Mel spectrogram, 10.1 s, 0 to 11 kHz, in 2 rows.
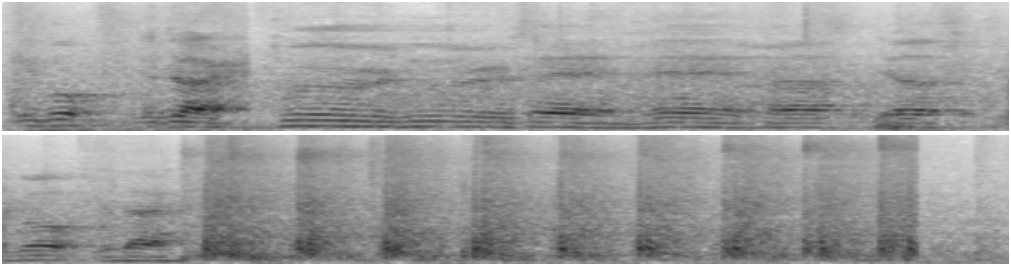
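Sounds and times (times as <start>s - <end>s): jump ropes slapping floor: 6.0s - 9.6s.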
